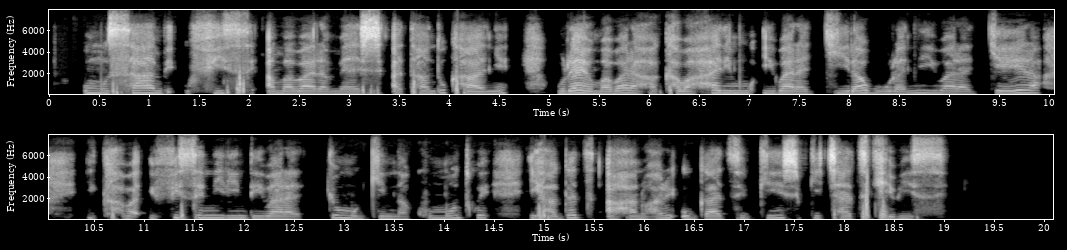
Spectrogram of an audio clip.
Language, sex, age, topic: Rundi, female, 18-24, agriculture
